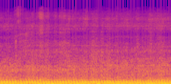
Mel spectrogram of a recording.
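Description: A motorcycle on a Kalimpong to Siliguri road trip rumbles steadily and loudly, constant engine drone with wind noise, no talking.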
